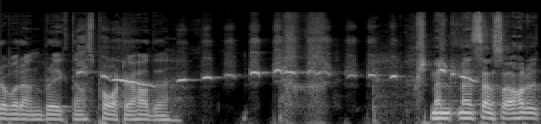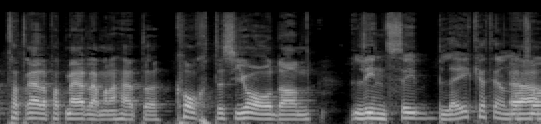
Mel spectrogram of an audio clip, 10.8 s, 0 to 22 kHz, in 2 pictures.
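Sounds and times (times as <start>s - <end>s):
speech: 0.0s - 1.9s, 4.2s - 10.8s
bright catchy whistled melody: 0.8s - 5.0s.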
